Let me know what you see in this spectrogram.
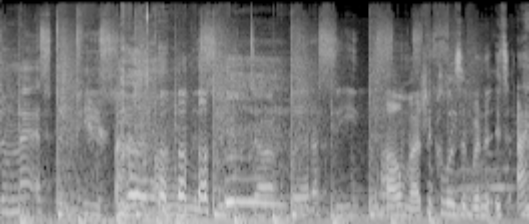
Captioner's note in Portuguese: rindo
